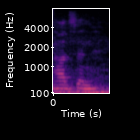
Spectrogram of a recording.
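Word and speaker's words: Hodgson: Thank you I'm hodson Yes the G is silent so don't try to pronounce the G everybody gets it wrong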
